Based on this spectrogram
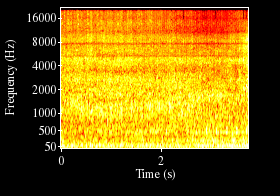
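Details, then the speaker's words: Vehicle that was stone dead and needed two jump boxes plus a service truck to start, in snowy cold weather, driver afraid to shut it off: stumbling, lumpy low idle with one cylinder dropping out; dead miss, cause unknown. "you hear this thing it's got a dead dead miss hear it"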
